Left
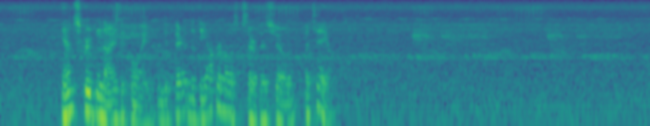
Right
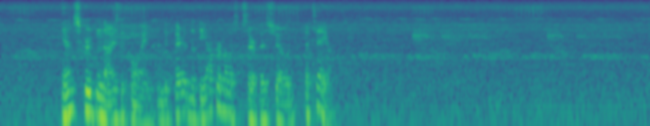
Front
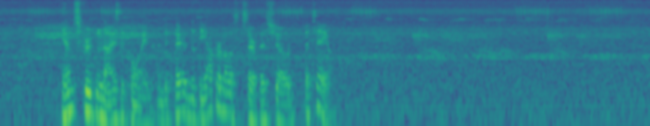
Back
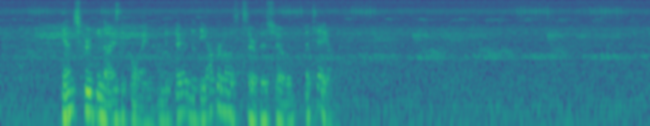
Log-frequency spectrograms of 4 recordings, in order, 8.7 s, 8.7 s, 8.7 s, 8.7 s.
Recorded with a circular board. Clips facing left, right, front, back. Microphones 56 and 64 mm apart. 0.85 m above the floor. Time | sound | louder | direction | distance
0.8 | a man speaking | even, front 1 dB | 70° left | 0.9 m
